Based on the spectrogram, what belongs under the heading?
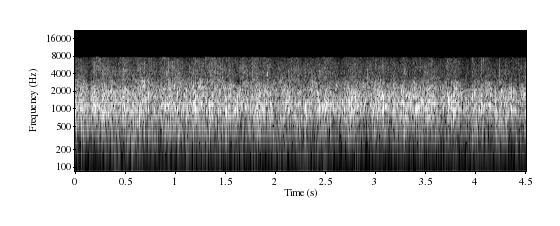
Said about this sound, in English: We want to thank our wine experts, of course, Jancis Robinson and Linda Murphy. Big round of applause for these guys.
